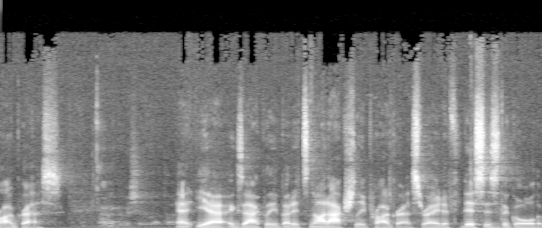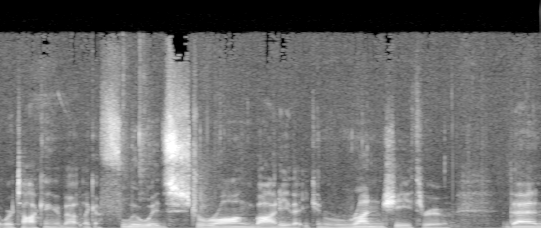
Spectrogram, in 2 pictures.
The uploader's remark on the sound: Recorded during the 2022 DeepGame retreat.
